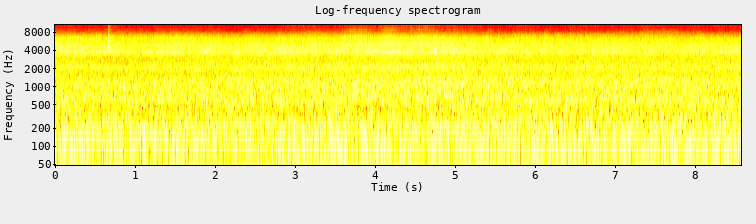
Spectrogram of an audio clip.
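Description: Steady mechanical noise of railway traffic at a main station, a constant hiss and rumble with no rise or fall, most likely from a train standing or running at the platform. A single faint click sounds about half a second in.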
